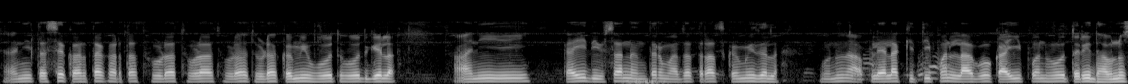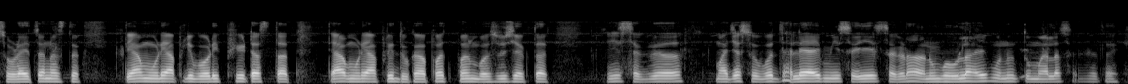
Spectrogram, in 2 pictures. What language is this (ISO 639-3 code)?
mar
